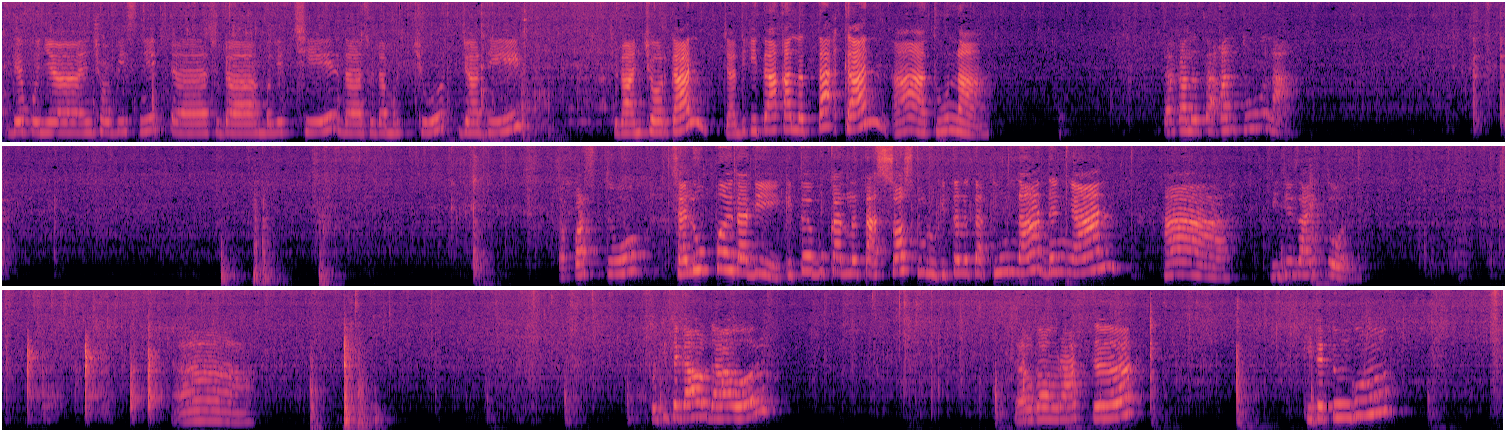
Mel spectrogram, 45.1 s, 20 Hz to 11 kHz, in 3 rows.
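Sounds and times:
oil sizzling in a frying pan: 0.0s - 45.0s
spoon knocking on pan: 17.2s - 18.5s, 30.3s - 31.8s, 33.1s - 34.0s.

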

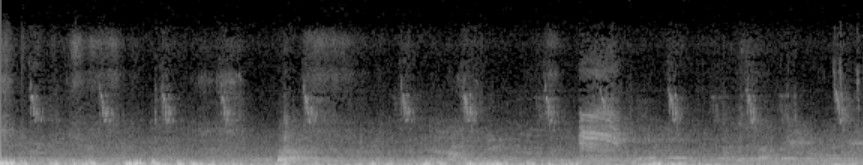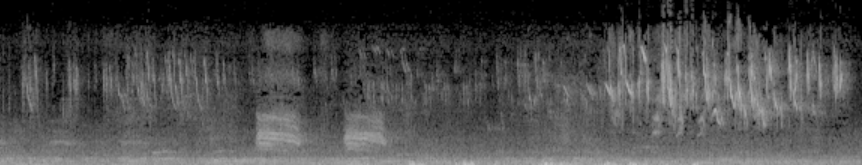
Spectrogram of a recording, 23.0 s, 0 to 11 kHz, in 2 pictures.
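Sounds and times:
small birds chirping: 11.2s - 23.0s.

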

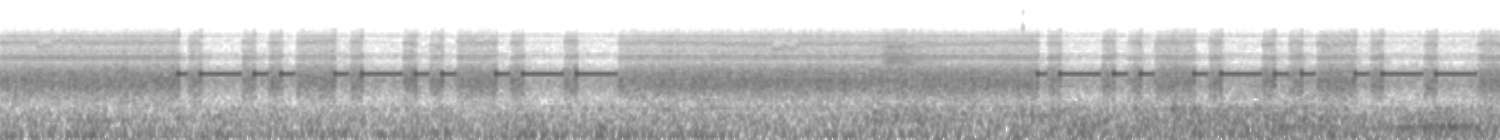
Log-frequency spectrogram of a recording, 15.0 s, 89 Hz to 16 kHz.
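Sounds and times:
radio static hiss: 0.0s - 15.0s
morse code tone: 10.4s - 14.9s.

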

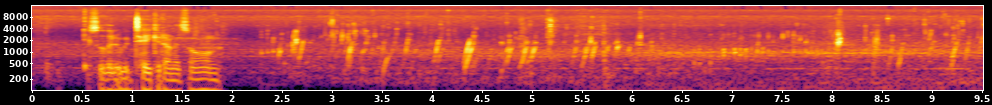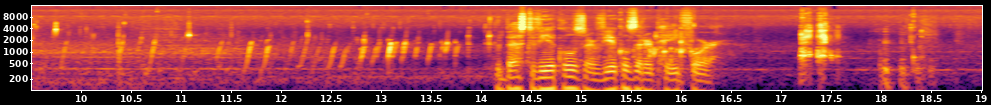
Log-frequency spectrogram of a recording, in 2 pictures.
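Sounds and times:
low steady hum: 0.0s - 19.0s
coolant gurgling while poured: 2.2s - 14.7s, 15.4s - 16.2s.

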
